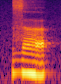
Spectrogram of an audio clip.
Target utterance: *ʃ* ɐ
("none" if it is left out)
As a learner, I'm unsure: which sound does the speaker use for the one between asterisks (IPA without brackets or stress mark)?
z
